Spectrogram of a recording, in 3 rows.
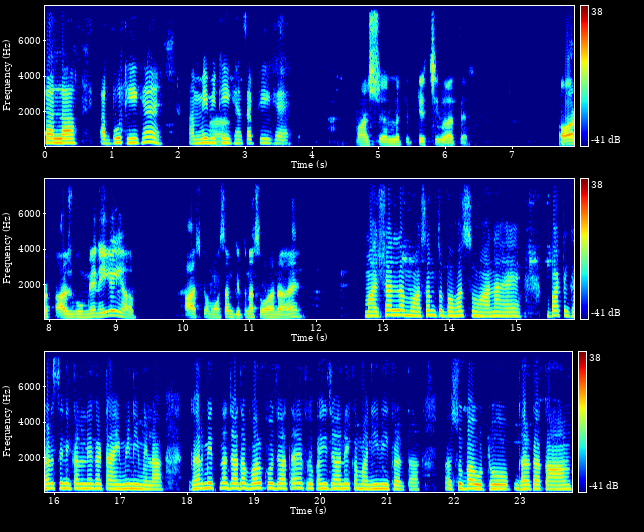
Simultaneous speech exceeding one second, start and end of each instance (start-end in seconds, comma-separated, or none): none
